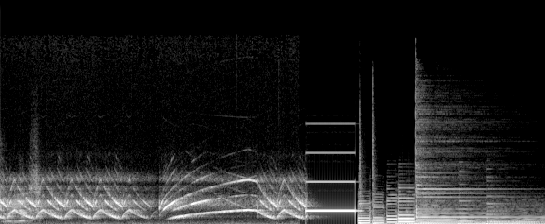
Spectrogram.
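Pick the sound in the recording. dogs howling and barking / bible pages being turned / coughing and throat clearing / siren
siren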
